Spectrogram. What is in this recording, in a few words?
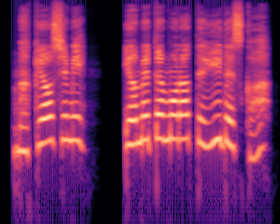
Makeoshimi, Kawaii Voice; Memes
